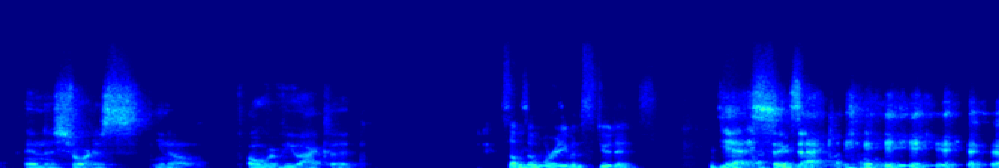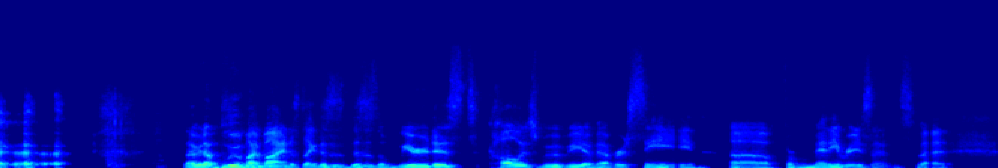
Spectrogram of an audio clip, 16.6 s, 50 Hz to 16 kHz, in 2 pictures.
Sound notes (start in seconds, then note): 6.0 laughing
